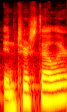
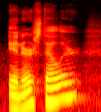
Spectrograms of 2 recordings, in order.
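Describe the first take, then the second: First: The t sound after the n is pronounced. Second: The t sound after the n is dropped. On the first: The speaker calls it right. "I'm glad you said Interstellar" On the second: The speaker calls it wrong. "I've heard people say it like that. I'm like, but there's a T"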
